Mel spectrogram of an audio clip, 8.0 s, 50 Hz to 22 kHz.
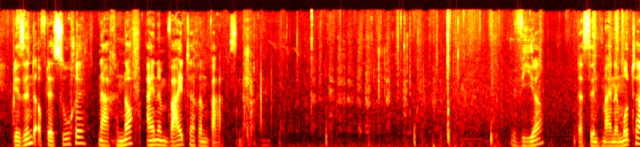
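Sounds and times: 
speech: 0.2 - 3.4, 6.4 - 8.0
black Australian Shepherd dog panting while walking: 3.5 - 6.0.

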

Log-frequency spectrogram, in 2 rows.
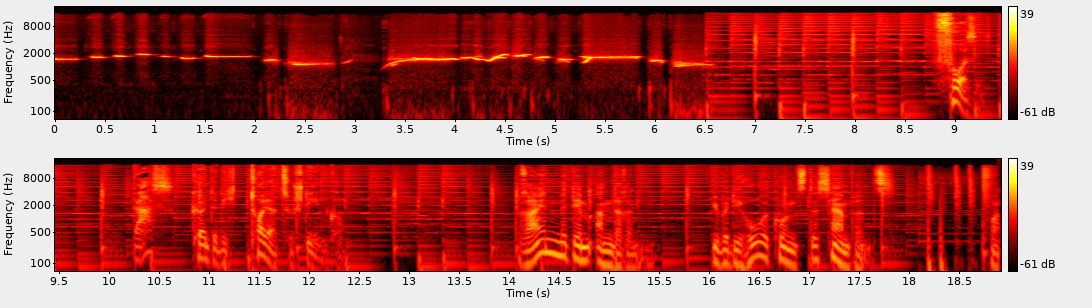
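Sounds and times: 
person whistling a wandering melody: 0.0 - 7.0, 16.0 - 18.0
bright burst of instrumental music: 6.5 - 18.9
speech: 9.0 - 9.4, 10.3 - 12.5, 14.2 - 17.9.

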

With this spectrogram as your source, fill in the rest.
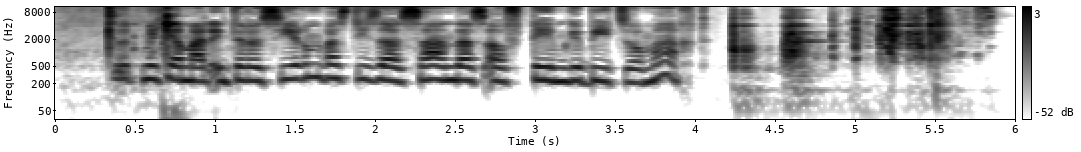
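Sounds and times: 
speech: 0.4 - 4.6
ceramic dishes clattering as they are set down on a rack: 4.2 - 5.8.

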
